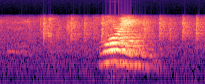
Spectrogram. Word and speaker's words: worry: Worry. Isn't 3. No. Worry. Worry. Two. Worry. Worry. It's 4. Worry. Makes the up sound.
